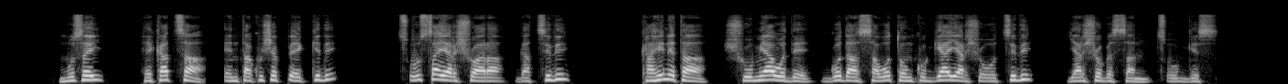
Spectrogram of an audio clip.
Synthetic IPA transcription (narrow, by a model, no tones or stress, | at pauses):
mʊsɛj | hɛkɐt͡sːaː | ɛnt̪ːɐkʊʃɛpːɛːkːɪd̪ɪ | t͡sʼuːsːɐjɐɾʃʊwaːɾɐɡɐt͡sːɪd̪ɪ | kɐhɪnɛt̪aː | ʃuːmɪjaːwɔd̪ɛɡɔd̪aːsːɐwɔt̪ɔŋkʊɡɪjaːjɐɾʃɔoːt͡sːɪd̪ɪ | jɐɾʃɔbɛsːɐnt͡sʼuːɡːes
